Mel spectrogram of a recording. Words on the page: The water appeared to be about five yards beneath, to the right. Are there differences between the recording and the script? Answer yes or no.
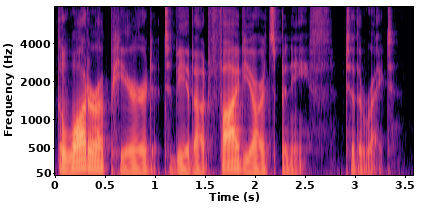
no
